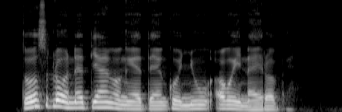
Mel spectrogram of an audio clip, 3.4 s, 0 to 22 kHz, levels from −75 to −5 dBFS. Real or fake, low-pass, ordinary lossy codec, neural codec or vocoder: real; none; none; none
